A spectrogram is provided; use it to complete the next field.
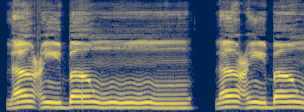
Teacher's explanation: Idgham bi ghunnah. Masuk serta dengung.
